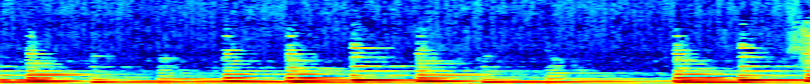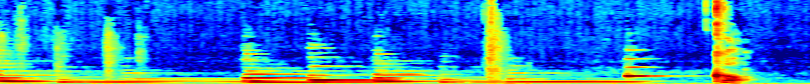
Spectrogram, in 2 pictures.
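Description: An orchestral mockup of harp, a second harp and vibraphone playing in unison, bright plucked and struck notes in a gentle repeating pattern with ringing resonance, ending in a brief higher flourish, clear and without speech.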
